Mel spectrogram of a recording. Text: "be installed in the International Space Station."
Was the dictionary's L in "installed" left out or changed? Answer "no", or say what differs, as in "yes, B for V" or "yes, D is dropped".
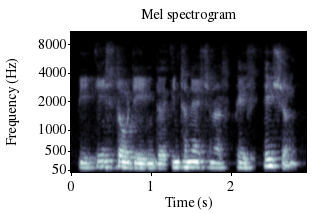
yes, L is dropped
